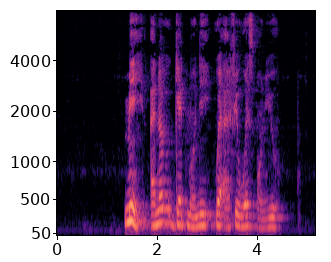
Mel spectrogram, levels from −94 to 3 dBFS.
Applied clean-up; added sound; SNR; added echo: none; none; none; none.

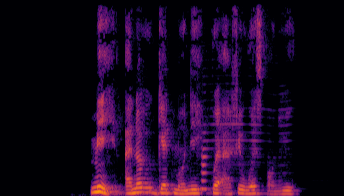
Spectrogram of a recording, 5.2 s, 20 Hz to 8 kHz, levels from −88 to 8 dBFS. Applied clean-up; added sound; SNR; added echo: neural mask model DeepFilterNet 3.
